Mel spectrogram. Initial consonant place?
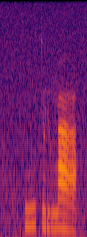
velar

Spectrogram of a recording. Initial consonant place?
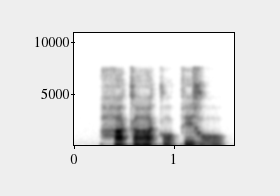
glottal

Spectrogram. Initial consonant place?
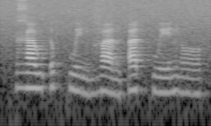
velar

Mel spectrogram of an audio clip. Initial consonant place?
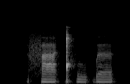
labial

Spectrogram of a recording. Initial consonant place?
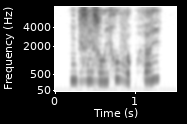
velar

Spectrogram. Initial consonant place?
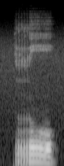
alveolar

